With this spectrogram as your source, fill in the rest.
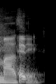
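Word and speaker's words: Hormozi: I consider him a friend, but I don't know if it's pronounced Mosey or Mozzie. Alex Hormozy. Is it? No, Mozzie. It's Alex like Hermazzi.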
